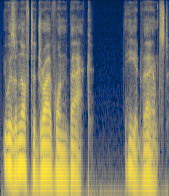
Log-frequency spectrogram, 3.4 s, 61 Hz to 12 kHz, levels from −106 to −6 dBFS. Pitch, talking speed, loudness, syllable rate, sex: 110 Hz, 160 wpm, -16 LUFS, 5.2 syllables/s, male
